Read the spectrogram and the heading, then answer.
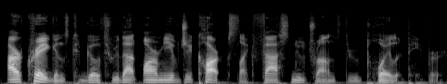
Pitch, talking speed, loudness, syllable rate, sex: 85 Hz, 200 wpm, -22 LUFS, 5.0 syllables/s, male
